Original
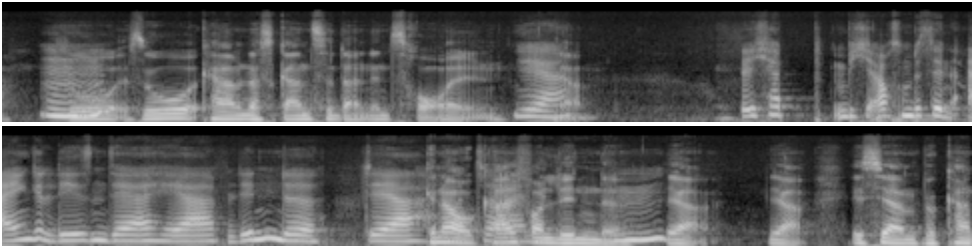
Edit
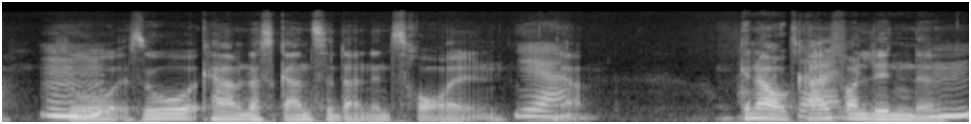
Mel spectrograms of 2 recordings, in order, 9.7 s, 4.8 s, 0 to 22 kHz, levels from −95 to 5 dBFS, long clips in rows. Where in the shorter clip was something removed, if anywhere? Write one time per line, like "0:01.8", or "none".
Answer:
0:03.7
